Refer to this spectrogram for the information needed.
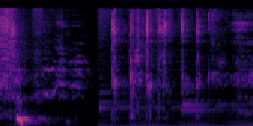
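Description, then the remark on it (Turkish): A quick run of sharp mechanical keyboard key presses, including the Enter and Space keys, about eight clicky taps in an uneven rhythm, after a brief burst of indistinct vocal sound at the start. “Mekanik klavye var ya evde atladığın tuşlarına basıp basıp.”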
